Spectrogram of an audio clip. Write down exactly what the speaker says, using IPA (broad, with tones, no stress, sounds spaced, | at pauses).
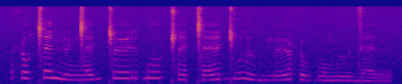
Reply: ħ o˦ ǀ ɛ˦ n ø˨ ŋ͡ǀ ɛ˨˦ ɡ ǀ øː˦ r ɓ oː˦ ǁ ɛ˨ ǀ ɛː˨˦ ɡ͡ǀ u˦ l ɯː˨ ɡ m øː˨˦ ħ u˨ ɓ o˨ m ɯː˨ d ɛ˨ r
